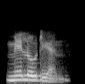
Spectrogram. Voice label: "melodeon", Indian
